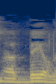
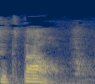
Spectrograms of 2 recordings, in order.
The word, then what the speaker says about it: Baal: In actuality, that word is not Baal, it's actually Baal. It's pronounced in the Hebrews, it's Baal.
